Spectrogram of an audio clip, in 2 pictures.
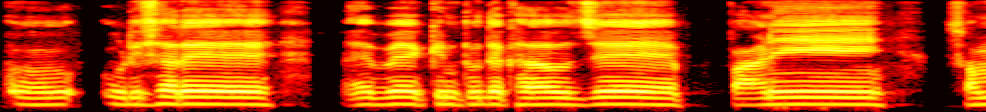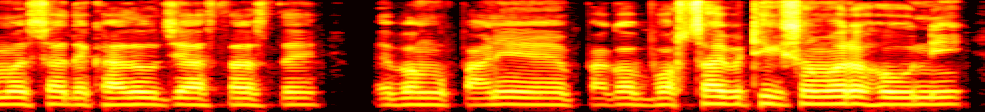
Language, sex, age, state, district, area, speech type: Odia, male, 30-45, Odisha, Kendujhar, urban, spontaneous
